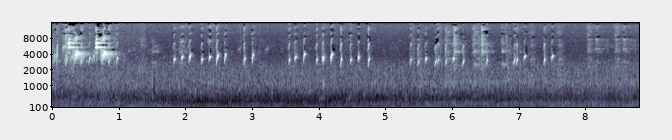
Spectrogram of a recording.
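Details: Goldfinch song: quick runs of short, bright chirping notes repeated in bursts, with a louder, higher twittering phrase at the start and a soft low hum underneath.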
